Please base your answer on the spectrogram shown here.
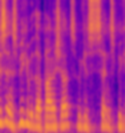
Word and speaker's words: Upanishads: The Upandish is a book you've dabbled in before. Is that correct? The Upanishads.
